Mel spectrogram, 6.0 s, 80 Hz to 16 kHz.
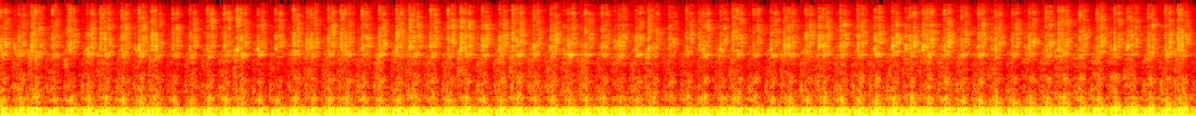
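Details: XJ600 inline four after fitting the fuel tap and fuel pump and priming the carbs for a suspected fuel starvation problem: it runs with a steady, even low thrum and a slight regular pulse, with no misses or stumbles.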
